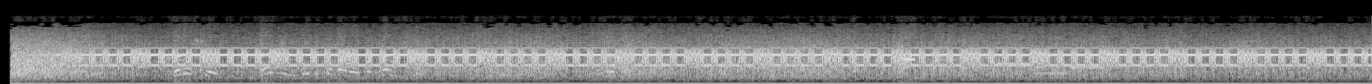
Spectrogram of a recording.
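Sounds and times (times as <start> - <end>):
strange signal: 0.1 - 13.7.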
